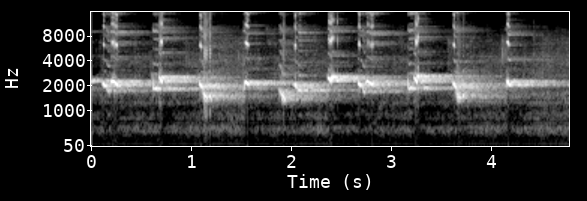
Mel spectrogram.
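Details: Long training song of a sooty-headed bulbul, a steady run of clear whistled notes with short sharp onsets, each phrase sliding down a step, repeated about once a second.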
